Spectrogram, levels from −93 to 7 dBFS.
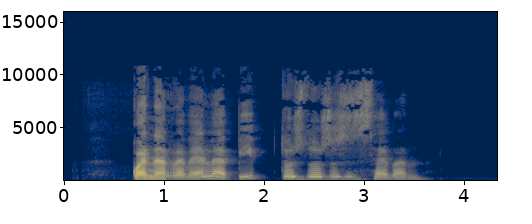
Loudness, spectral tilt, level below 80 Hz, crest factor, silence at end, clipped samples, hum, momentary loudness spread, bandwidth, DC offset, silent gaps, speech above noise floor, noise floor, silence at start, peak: -25 LUFS; -3.5 dB/octave; -86 dBFS; 24 dB; 0.8 s; under 0.1%; none; 17 LU; 11 kHz; under 0.1%; none; 58 dB; -83 dBFS; 0.7 s; -2 dBFS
